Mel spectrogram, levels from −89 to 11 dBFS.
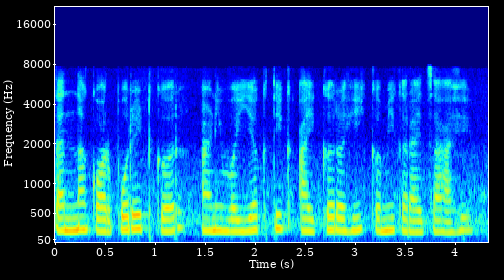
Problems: constant background noise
